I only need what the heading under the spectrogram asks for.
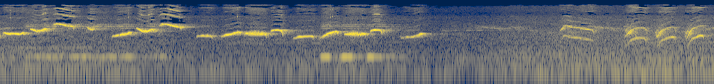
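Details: Morning song of a mature wild-caught Chinese hwamei in forest voice, played to train young birds: looping whistled notes, repeated rapidly, then a quiet gap before a few higher arched whistles.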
